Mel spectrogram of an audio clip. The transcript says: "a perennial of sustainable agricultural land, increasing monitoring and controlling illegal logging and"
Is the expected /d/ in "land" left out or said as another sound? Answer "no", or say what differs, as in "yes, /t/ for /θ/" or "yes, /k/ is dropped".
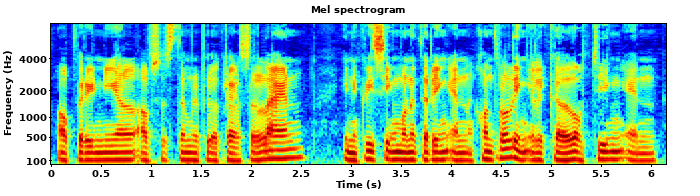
yes, /d/ is dropped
